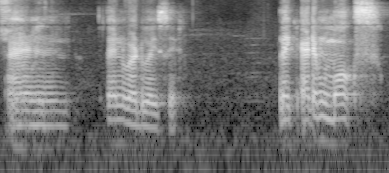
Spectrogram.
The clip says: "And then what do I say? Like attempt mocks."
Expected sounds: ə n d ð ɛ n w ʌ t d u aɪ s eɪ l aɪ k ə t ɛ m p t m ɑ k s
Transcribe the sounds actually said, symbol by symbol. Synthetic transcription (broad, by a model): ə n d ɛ n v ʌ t d u aɪ s eɪ l aɪ k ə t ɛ m t m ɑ k s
